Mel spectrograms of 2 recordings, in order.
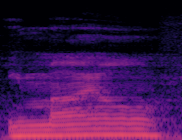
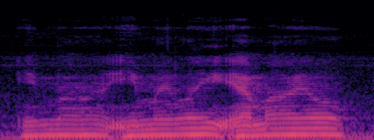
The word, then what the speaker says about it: Emile: it's French so e-m-i-l-e-h-e-n-r-y so Emile email and I French it's Henry you don't pronounce the h for whatever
